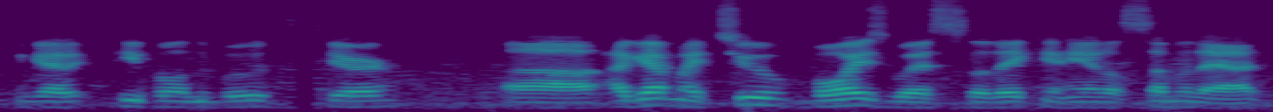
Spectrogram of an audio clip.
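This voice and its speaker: A man's voice: medium pitch, fairly quick, a bit bright, low-quality recording. A middle-aged man with a Minnesota accent, hosting a casual live stream from an outdoor art fair booth and chatting with visitors about his photography. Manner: chatty, rambling, friendly sales talk. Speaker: photographer and YouTube host.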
